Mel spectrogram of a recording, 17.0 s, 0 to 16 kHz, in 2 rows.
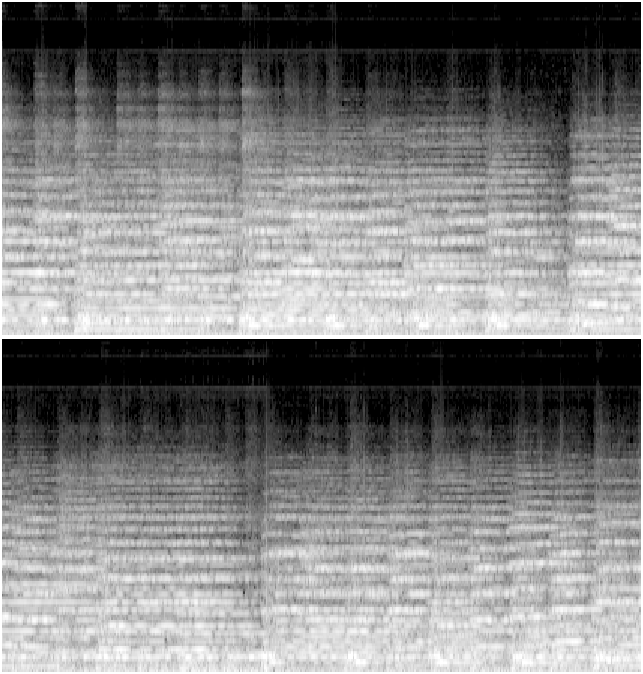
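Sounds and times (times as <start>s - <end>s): concert band playing: 0.0s - 17.0s.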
